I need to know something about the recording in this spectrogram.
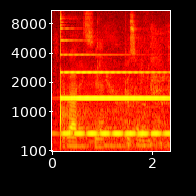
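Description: A single strike on a bell, about a moment in, leaving a bright ringing tone that hangs on with a slow waver in its low note.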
